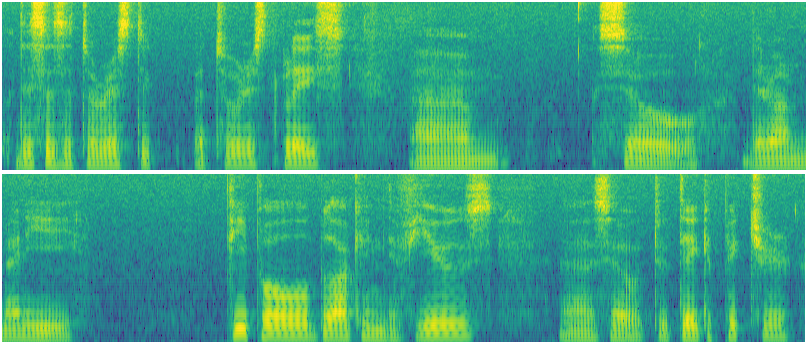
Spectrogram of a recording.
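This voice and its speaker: A man in his forties from Flanders with a Flemish Dutch accent, teaching watercolor in halting English full of "uh" fillers, speaking into a webcam in an attic studio. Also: lowish voice, vocal fry, dark tone. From Belgium (Flanders). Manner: halting, many "uh" fillers, searching for words. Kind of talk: hesitant tutorial narration. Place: attic studio with wooden beams.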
